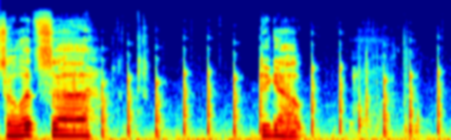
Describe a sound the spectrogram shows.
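A pickaxe chips at stone with quick, regular knocks.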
